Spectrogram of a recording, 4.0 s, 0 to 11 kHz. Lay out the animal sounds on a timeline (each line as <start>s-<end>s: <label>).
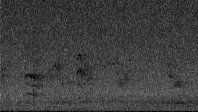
0.0s-4.0s: Red-eyed Vireo (Vireo olivaceus)
0.3s-1.2s: Blue Jay (Cyanocitta cristata)
1.5s-1.7s: Yellow-bellied Sapsucker (Sphyrapicus varius)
